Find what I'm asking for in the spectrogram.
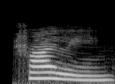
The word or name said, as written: trilene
